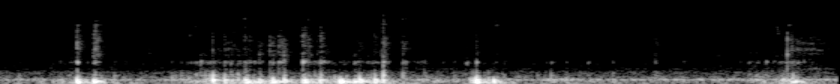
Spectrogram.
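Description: Keys clatter on a computer keyboard in a short, uneven burst of close typing, about five seconds long, with no talk.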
